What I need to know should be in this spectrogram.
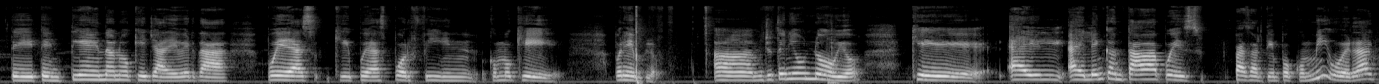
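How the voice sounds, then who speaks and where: A young adult woman, a life coach, giving a casual motivational talk, conversational and often tagging her points with a question. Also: mid-range voice. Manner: conversational, often asks "¿verdad?"; acts out quoted shouting in a raised voice.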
